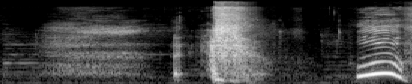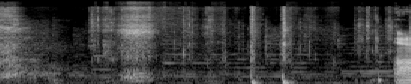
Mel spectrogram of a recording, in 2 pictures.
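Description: A person gives one loud, close sneeze after a short breathy intake, followed by sniffs, small mouth noises and a quick exhale in an otherwise quiet room.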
